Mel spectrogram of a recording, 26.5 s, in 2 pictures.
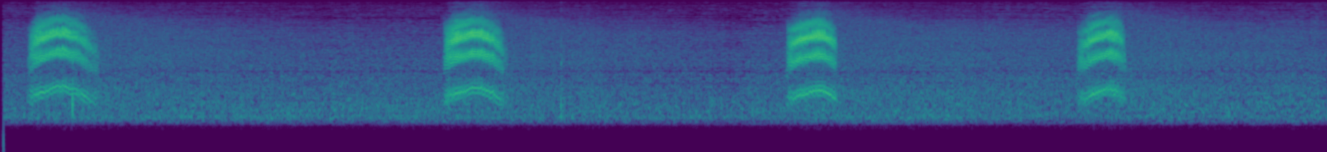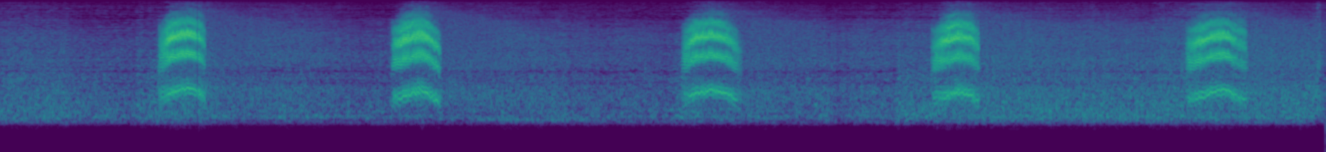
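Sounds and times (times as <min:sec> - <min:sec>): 
Emberizid bunting calls: 0:00.2 - 0:03.4, 0:04.4 - 0:06.4, 0:07.8 - 0:10.0, 0:10.6 - 0:13.2, 0:14.8 - 0:16.5, 0:17.2 - 0:18.9, 0:20.0 - 0:26.5.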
